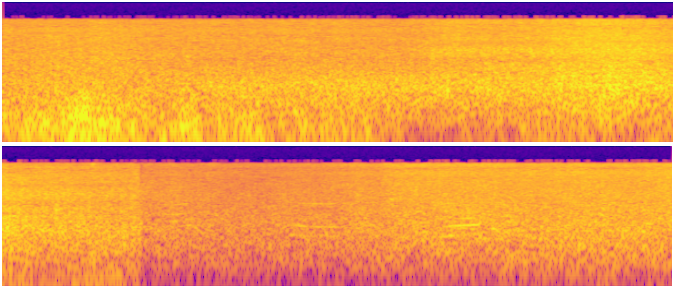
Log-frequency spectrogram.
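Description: Ocean waves break continuously against the rocky shore at Tanah Lot temple in Bali, a loud, close surf roar with wind buffeting that eases slightly partway through.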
